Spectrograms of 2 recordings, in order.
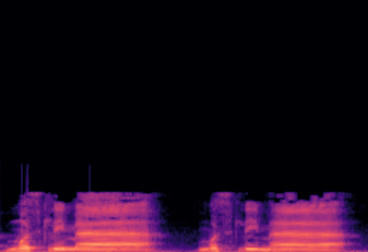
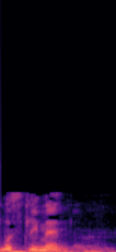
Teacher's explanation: if we stop on that word, we're going to pronounce it as though that alif is elongation of the fatha vowel · Shown in: first take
